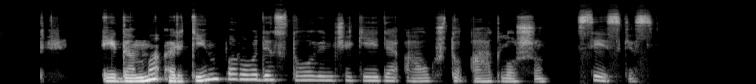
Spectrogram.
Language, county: Lithuanian, Vilnius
